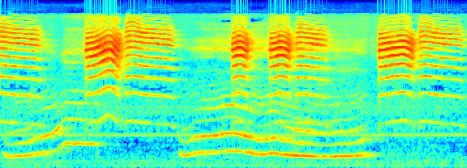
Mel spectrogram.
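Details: A dog reacting to squeaky noises it dislikes gives drawn-out, wavering howling whines that slide up and down in pitch. Sharp, high, repeated squeaks cut in over it.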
